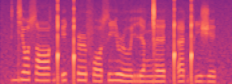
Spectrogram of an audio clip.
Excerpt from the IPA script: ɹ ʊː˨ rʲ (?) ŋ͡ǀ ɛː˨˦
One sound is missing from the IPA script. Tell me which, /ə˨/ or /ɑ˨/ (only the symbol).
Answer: ɑ˨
